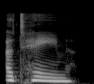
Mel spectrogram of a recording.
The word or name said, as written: attain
